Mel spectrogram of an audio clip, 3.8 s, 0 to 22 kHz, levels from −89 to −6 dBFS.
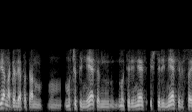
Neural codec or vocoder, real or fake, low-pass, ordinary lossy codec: none; real; 3.6 kHz; MP3, 32 kbps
